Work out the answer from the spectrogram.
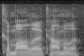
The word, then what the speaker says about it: Kamala: That is how you say Kamala.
